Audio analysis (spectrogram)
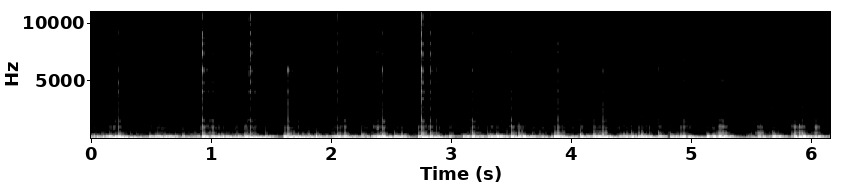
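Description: Long nails and fingertips from both hands scratch and tap the hollow metal mesh grille of a large USB microphone, close to the capsule. The result is a dense, uneven stream of low, boomy thumps and rumbling scrapes, with occasional sharper, brighter ticks standing out above the continuous low-end rumble.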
